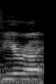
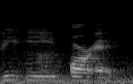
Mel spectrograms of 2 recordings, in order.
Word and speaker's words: vera: Okay, it's Polycythemia, polycythemia, and Vera is like the lady's name, Vera, Vera.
